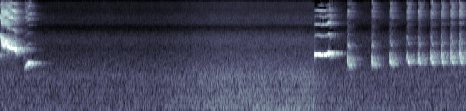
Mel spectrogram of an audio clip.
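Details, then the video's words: Caged, ring-marked orange-headed thrush singing actively again after finishing its moult: a couple of high whistled notes, a long quiet gap, then a rapid series of short repeated high notes at a steady pace. "MERANGSANG ANIS MERAH BUNYI PLONG"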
